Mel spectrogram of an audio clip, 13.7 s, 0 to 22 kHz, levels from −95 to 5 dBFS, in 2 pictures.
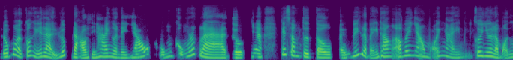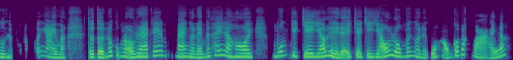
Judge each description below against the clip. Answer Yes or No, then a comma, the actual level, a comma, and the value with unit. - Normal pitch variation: Yes, average, 4.9 semitones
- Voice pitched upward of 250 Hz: No, high, 240 Hz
